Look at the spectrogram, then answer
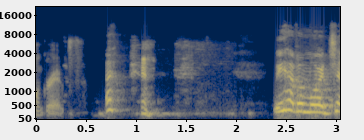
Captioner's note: chuckling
